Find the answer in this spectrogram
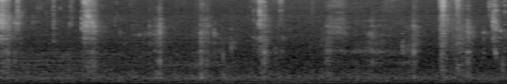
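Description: A person chewing a mouthful of tortilla chips and chicken, faint and close, with soft irregular crunches and mouth clicks every half second or so.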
